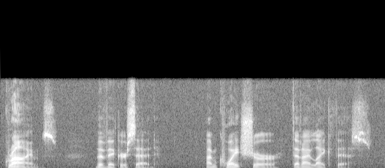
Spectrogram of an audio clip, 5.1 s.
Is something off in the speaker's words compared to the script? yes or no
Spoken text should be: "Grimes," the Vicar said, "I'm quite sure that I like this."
no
